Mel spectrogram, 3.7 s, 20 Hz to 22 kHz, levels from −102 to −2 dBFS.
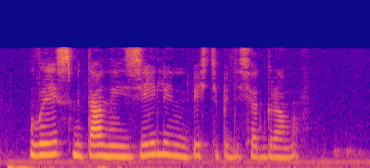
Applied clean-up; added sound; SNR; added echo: none; none; none; none.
